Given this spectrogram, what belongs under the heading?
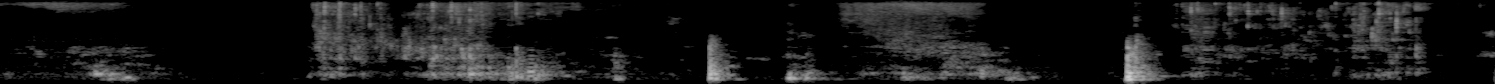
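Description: Water splashes and trickles in short bursts as a keeper fills the pythons' water bowls, with brief clicks and knocks between pours, fairly quiet and without talk.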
